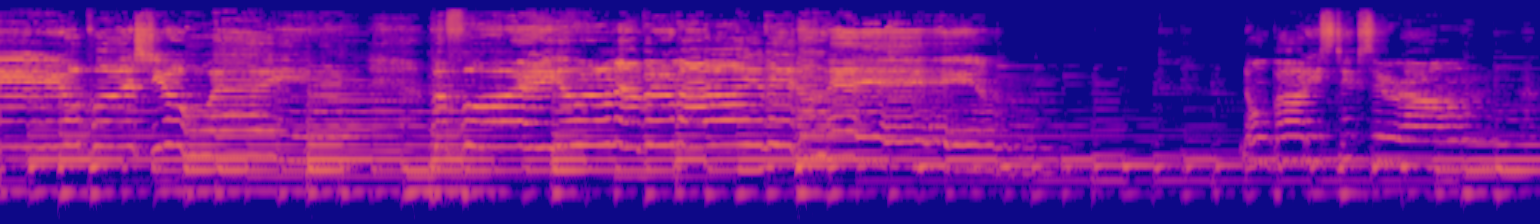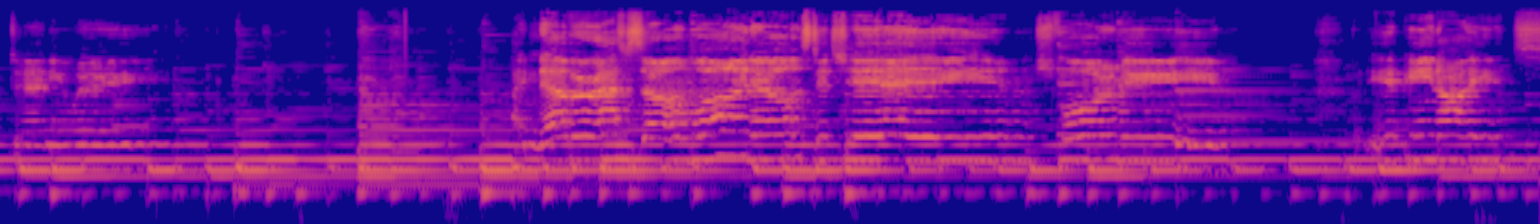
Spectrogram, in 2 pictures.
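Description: Acoustic guitar with a capo, strummed steadily, with a woman singing over it in phrases and a quieter, mostly guitar stretch around the middle.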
